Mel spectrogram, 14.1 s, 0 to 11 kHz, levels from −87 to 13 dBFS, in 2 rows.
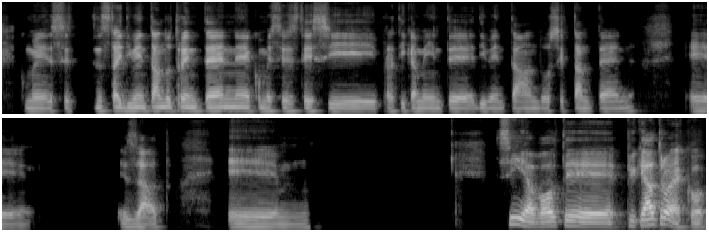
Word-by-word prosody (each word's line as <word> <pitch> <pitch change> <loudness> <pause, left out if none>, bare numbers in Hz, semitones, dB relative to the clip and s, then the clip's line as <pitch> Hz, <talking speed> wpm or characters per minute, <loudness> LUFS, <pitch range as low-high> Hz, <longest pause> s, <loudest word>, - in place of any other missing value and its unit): come 100 -1 -5
se - - -8
t - - -7
stai 110 +1 +2
diventando 115 +1 0
trentenne, 115 0 +3
è - - -4
come 105 -2 -7
se 105 +1 -6
stessi, 95 -2 -2
praticamente, 100 -2 -5
diventando 95 -1 -8
settantenne. 100 +2 -6 0.5
Ehm 95 -2 -7 0.9
Esatto. 105 0 -3 0.5
Ehm 100 -2 -5 1.9
Sì, 195 -2 +2
a - - +7
volte 130 -1 +4
più 150 - -3
che 160 - +6
altro 175 +3 +8
ecco, 110 - +1
105 Hz, 100 wpm, -22 LUFS, 95-115 Hz, 1.9 s, altro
